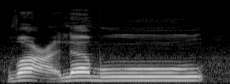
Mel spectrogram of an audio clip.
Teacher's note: وَعْلَمُوا پہ ہم نے اس کو لمبا کرنا ہے، ماد ہے، چھوٹی ماد ہے، 2 سے 3 الف کے برابر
